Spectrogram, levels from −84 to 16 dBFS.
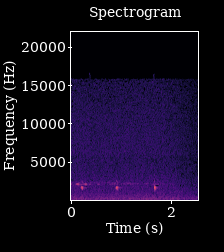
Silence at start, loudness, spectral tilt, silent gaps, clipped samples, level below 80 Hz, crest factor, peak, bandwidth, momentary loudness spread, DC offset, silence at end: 0 s; -37 LUFS; -2.5 dB/octave; none; under 0.1%; -80 dBFS; 24 dB; -16 dBFS; 16 kHz; 15 LU; under 0.1%; 0 s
